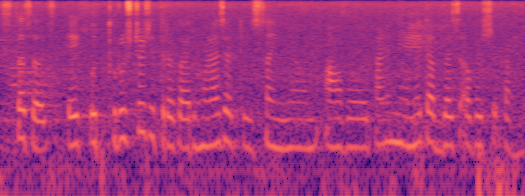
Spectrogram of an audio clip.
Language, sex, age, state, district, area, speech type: Marathi, female, 18-30, Maharashtra, Ratnagiri, rural, spontaneous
